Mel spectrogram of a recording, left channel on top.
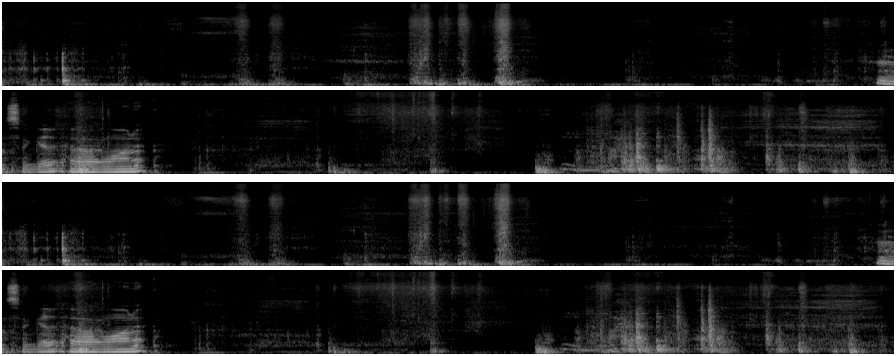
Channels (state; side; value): normal; both; correlation 0.89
